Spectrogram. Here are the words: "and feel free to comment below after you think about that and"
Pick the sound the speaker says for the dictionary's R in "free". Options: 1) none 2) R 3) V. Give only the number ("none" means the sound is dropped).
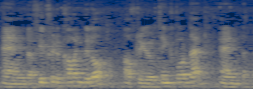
1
